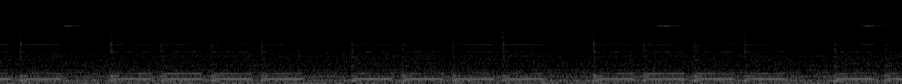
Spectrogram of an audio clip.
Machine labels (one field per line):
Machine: slide rail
